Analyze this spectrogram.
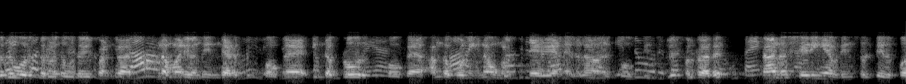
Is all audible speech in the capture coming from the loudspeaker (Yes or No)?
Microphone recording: No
